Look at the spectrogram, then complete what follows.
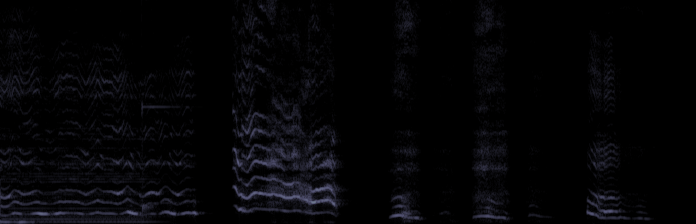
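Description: Cartoon character's voice wailing in fright: a long wavering wail, then a louder wail, then three short whimpering cries, over a low pulsing music tone that stops about a second and a half in.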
